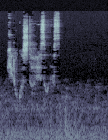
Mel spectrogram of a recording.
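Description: Hushed, whispery speech for about the first second, over a steady low noise bed.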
